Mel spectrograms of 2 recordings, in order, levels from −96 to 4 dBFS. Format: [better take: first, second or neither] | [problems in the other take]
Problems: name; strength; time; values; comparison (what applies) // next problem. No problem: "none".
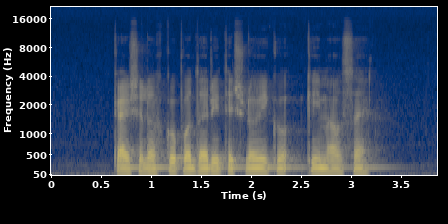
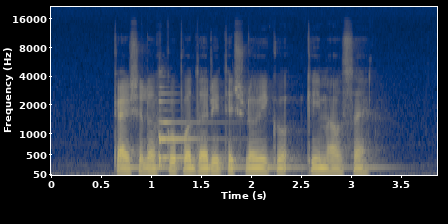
first | background sound (Bowed string instrument); 11 dB below the speech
